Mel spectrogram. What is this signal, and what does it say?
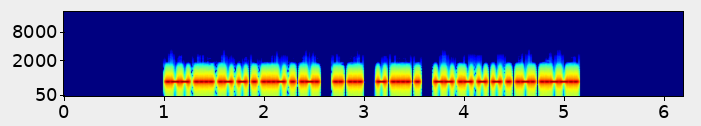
Morse code, heard as a keyed tone, about 50 wpm, 700 Hz. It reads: WHATEVER IS THE MATTER?
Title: Sentences from Top 1100 Words 50wpm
